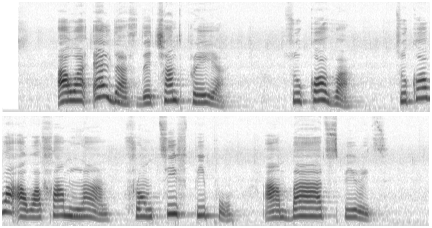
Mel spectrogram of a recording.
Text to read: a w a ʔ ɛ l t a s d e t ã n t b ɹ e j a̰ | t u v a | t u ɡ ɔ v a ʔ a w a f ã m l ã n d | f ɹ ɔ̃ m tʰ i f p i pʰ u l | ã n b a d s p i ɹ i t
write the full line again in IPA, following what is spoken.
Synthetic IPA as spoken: a w a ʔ ɛ l d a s d e t͡ʃ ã n t p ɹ e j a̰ | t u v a | t u k ɔ v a ʔ a w a f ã m l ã n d | f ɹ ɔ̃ m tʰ i f p i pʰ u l | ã n b a d s p i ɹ i t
